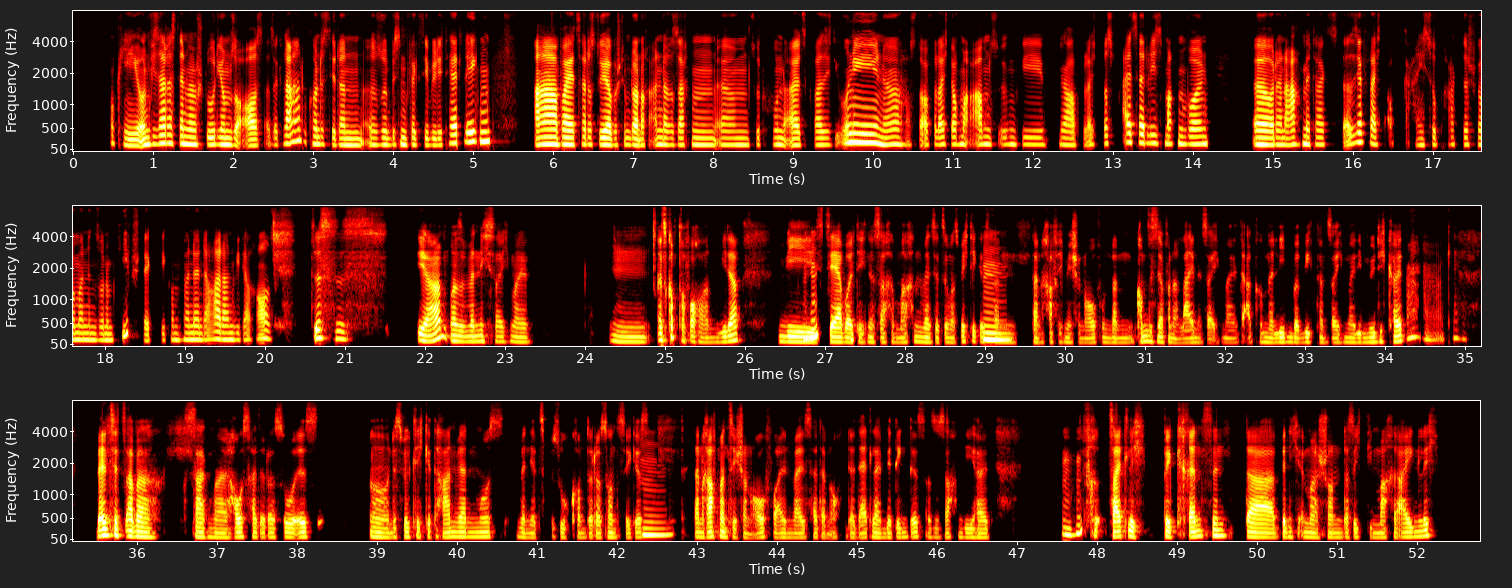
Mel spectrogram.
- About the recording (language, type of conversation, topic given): German, podcast, Wie gehst du mit Energietiefs am Nachmittag um?
- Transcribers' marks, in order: other background noise; other noise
